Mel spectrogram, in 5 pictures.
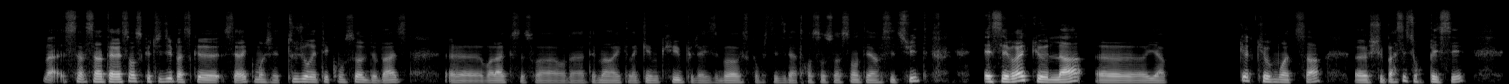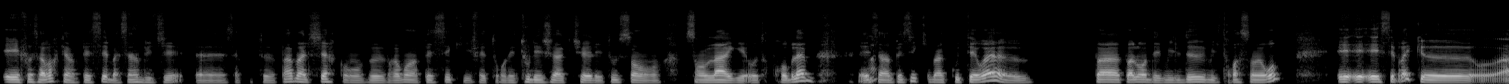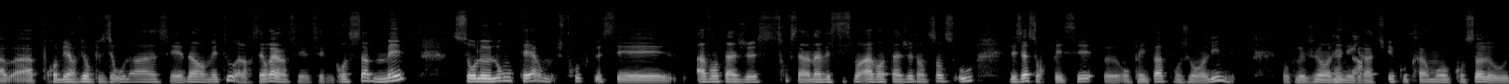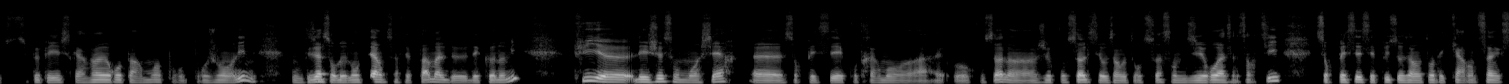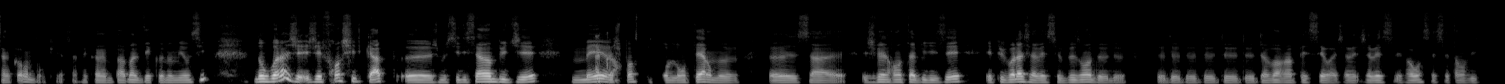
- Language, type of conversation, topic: French, podcast, Quel est un hobby qui t’aide à vider la tête ?
- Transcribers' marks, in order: in English: "lag"; drawn out: "que"; other background noise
